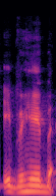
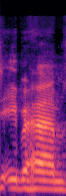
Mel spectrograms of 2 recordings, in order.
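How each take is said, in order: First: Ibrahim said with "him" at the end; corrected name. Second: Ibrahim said as "Ibra-ham"; mispronounced name. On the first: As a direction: repeat Ibrahim ending on "him", not "ham". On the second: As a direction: end Ibrahim with "ham" instead of "him". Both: Real, not acted. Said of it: "There's no Ham in my name".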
